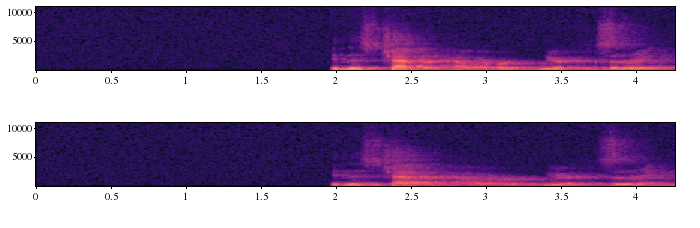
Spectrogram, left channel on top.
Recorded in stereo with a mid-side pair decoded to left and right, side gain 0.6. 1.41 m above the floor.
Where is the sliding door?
I don't hear a sliding door.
